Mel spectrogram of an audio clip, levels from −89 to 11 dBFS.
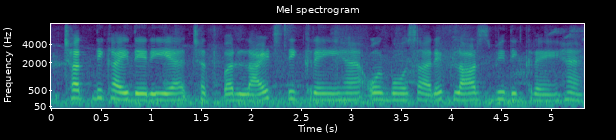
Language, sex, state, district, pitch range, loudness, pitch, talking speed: Hindi, male, Punjab, Pathankot, 190-210 Hz, -19 LUFS, 195 Hz, 215 wpm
